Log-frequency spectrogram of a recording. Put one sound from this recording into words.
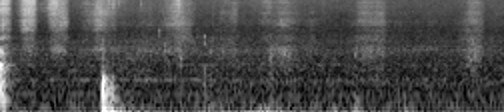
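A man speaks calmly and quietly close to a microphone.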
